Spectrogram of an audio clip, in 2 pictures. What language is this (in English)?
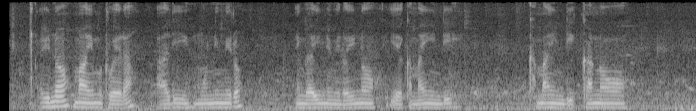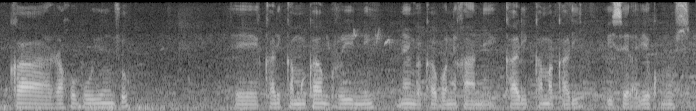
Masaaba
